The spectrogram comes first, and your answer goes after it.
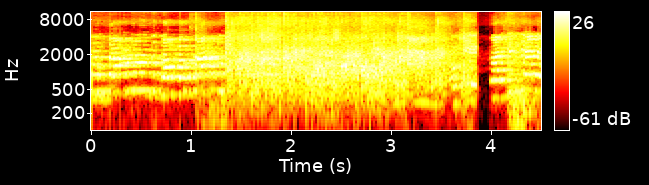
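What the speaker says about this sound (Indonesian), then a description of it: "Semuanya tepuk tangan dulu untuk kelompok 1" A classroom full of people claps steadily for a few seconds after a group presentation, with voices speaking before and after the applause.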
